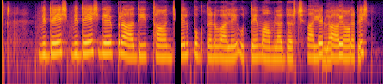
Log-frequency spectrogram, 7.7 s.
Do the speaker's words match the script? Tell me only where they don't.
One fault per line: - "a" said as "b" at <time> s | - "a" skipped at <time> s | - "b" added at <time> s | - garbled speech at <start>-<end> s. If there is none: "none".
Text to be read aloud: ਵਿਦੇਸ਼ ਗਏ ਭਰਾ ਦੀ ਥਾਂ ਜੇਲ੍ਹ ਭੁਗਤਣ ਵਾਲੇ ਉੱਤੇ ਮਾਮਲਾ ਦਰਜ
- "ਵਿਦੇਸ਼" added at 1.4 s
- garbled speech at 6.1-7.4 s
